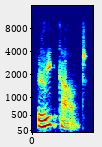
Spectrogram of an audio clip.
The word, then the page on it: recount: Indian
